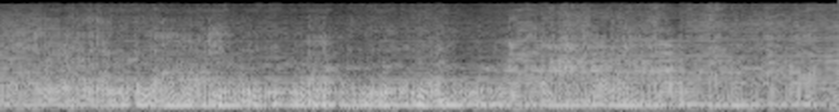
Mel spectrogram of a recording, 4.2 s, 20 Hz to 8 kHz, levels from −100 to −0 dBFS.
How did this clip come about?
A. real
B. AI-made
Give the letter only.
B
